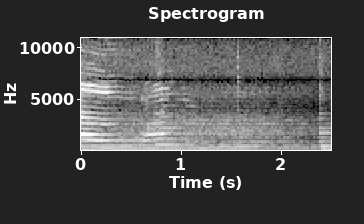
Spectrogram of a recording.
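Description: A kitten lets out one long, drawn-out meow, clear, holding steady before trailing off, with the start of another meow cutting in right at the end. No one speaks.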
